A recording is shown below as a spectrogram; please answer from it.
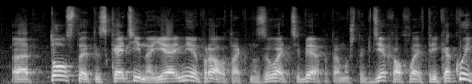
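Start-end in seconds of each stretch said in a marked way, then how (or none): none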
